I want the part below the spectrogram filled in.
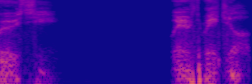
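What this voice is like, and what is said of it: Usual voice. Nothing is said of it.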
